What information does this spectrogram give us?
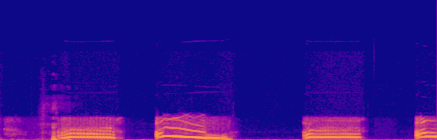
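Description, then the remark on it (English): A person's voice imitates a loud, unfamiliar bird call heard in the middle of the afternoon, as loud as a hawk: four drawn-out, strongly tonal cries with pauses between them, the second swooping downward in pitch, delivered forcefully with no other talk. “in the middle of the afternoon, I heard a bird I had never heard before, and it was very loud and as if, you know, like a hawk sounds in terms of the volume, but this bird went, ready?”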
